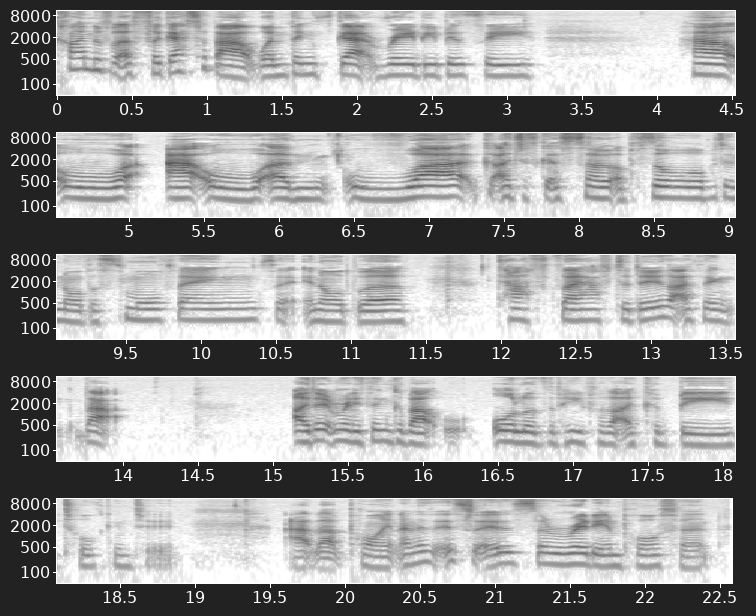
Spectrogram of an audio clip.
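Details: Adult woman who stammers, speaking in a vlog about life as a stammerer; stuttering.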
